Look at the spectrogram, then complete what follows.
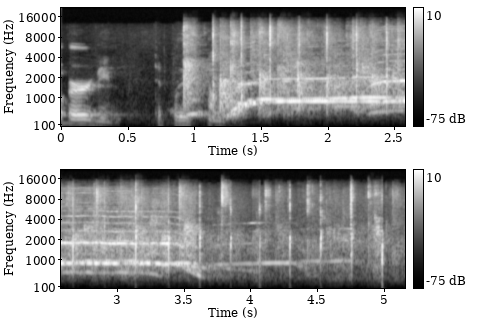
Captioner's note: audience applauding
